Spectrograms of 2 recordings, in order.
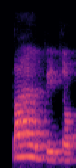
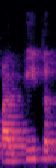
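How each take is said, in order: First: The stress is on the first syllable. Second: The stress is on the second syllable.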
